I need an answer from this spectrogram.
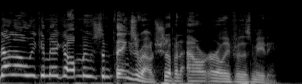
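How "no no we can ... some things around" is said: high, eager, accommodating reassuring voice. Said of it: "He's like".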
